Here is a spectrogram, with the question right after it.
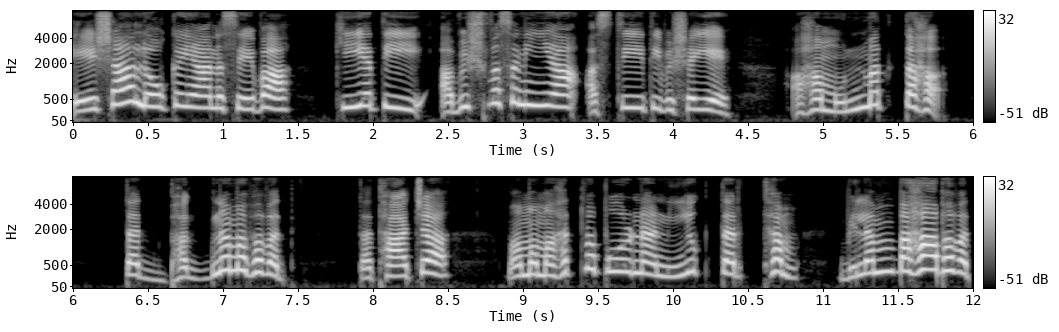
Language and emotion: Sanskrit, angry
